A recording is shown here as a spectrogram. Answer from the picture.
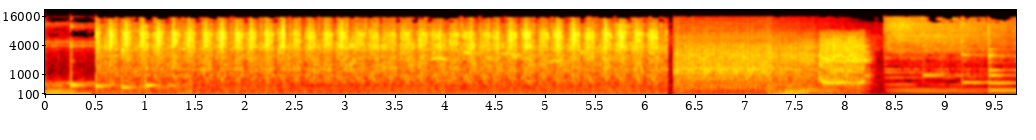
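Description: Miniature chaff cutter's small motor whirring, with a rapid, even ticking of its spinning blade wheel as it chops leaves. It cuts off suddenly about six seconds in, and a short rising, revving whine follows. Mallet-percussion music comes in near the end.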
